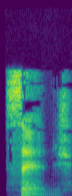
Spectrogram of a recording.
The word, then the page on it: sedge: British English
